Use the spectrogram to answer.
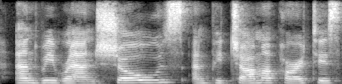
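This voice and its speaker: A woman with a German accent, medium pitch and fairly even intonation, on a very clean recording with a silent background. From eastern Switzerland. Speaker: teacher. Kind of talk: personal introduction to camera.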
